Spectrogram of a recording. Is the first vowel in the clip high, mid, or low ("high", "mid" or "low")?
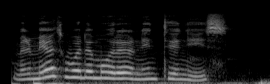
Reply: mid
